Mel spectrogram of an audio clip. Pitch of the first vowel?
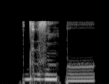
high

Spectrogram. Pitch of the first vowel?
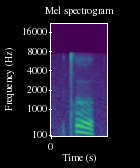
falling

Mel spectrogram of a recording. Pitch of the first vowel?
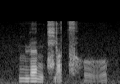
falling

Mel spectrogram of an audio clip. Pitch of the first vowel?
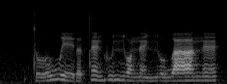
rising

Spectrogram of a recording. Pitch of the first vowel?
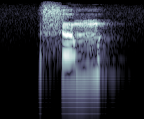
rising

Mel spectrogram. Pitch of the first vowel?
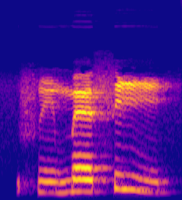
low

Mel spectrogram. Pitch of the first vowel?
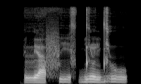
low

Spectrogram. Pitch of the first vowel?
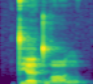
high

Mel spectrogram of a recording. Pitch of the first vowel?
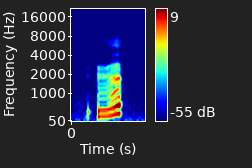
rising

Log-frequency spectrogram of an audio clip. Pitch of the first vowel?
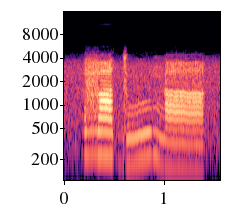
high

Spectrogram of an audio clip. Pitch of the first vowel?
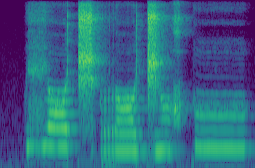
high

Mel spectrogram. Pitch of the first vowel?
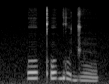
high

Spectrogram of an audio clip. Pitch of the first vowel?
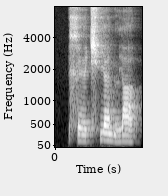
rising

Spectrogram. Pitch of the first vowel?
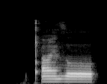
high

